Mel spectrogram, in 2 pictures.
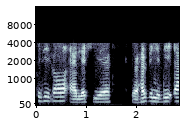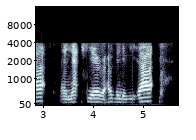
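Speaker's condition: Spinal muscular atrophy; diagnosed at about 11 months, motor neurons die, progressive muscle weakness with age, wheelchair user

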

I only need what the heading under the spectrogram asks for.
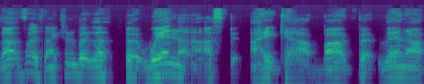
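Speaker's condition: Cerebral palsy; childhood speech hard for others to understand, speech therapy at school, learned to talk

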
